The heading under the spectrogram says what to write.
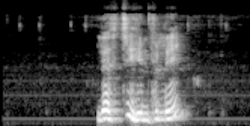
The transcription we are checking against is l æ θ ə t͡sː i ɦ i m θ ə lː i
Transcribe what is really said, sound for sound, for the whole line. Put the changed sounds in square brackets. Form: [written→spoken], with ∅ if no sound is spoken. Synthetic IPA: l æ θ ə t͡sː i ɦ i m [θ→f] ə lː i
